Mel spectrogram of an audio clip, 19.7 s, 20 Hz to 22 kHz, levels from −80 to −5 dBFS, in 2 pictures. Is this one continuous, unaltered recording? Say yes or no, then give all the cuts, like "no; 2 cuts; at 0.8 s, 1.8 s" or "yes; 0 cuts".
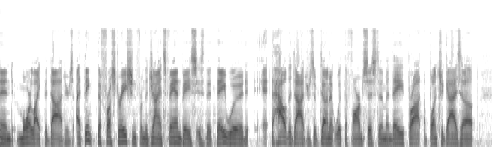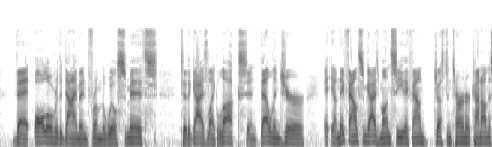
no; 1 cut; at 5.3 s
